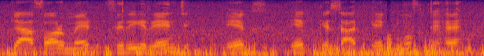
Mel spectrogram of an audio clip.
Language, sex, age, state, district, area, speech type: Urdu, male, 18-30, Bihar, Saharsa, rural, read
